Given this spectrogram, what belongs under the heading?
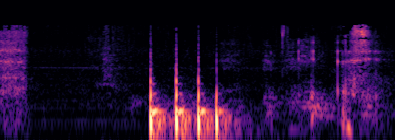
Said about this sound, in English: So he went out, and after some time, the wife heard a knocking at the door.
